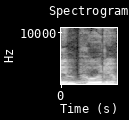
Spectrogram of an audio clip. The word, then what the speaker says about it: impotent: do is I just I don't think I've heard anyone say impotent with stress on anything other than the first syllable I don't know how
